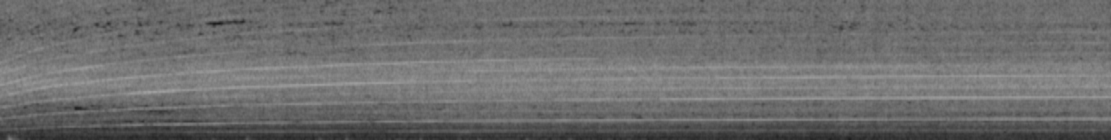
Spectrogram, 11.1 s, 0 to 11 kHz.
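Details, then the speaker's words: 9-inch GE DC series motor with air-cooled VW transaxle adaptor, bench-tested on 12 volts: steady high whine rising smoothly as it spins up, then holding even, no knocks; normal running. "it is running. Got a high pitch. Brush the speed in a little bit better."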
